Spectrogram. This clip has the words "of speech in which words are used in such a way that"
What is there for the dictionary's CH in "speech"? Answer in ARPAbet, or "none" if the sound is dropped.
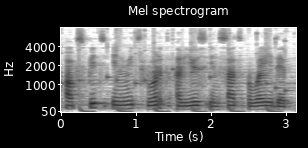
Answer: S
